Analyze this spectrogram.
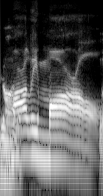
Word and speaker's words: Marley Marl: circuit I I like I like Wade's actually Marley Maul pronunciation it's the hard L yeah that Marley M K yo big props of that one that real the hard L Marley Marl just giving me those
